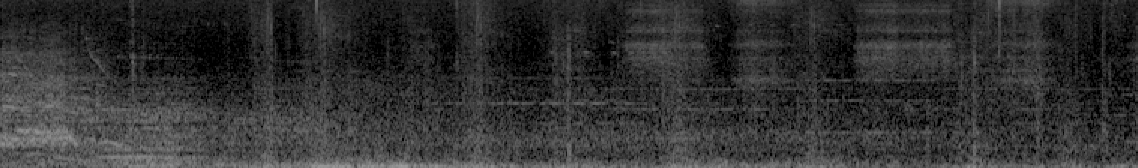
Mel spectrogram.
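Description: Wind blows steadily through the whole stretch.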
